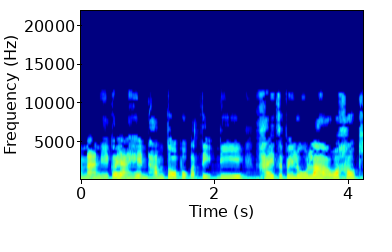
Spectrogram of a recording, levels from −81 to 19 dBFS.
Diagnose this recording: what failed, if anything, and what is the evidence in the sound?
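The codec stage is at fault: the speech is dull and smeared from start to finish, with a warbling, fizzy texture on sustained vowels and sibilants, and there is nothing above 11.5 kHz. This is likely AAC compression, with AAC-LC quantising each frame's spectrum so coarsely that the top is cut off and bands are left patchy, which fits a bitrate around 32 kbps. A spectrogram shows a flat ceiling at 11.5 kHz and blotchy, holed upper bands.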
